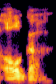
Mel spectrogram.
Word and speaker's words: Olga: bit about your friend olga the role she played in there did i get the name right yeah you did you did it's uh it's pronounced with a o instead of a u kind of sounded like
